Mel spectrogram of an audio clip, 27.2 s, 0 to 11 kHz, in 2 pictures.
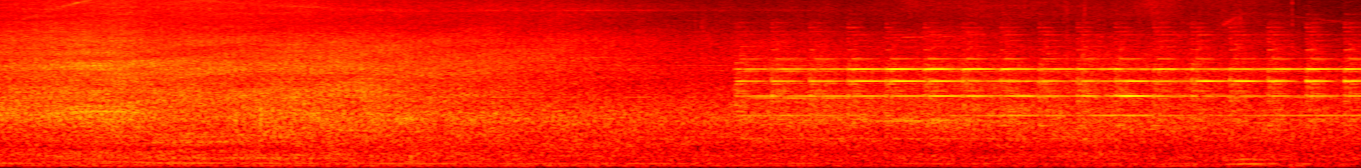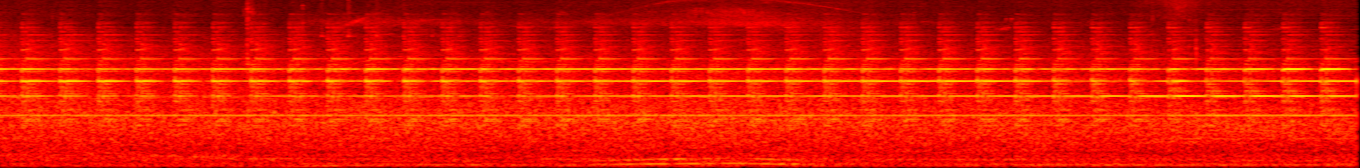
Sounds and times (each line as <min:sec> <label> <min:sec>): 0:00.0 train 0:27.2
